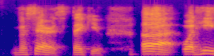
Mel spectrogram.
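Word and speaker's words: Viserys: V uh how do you say his name vaser thank you what he says and realize he's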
